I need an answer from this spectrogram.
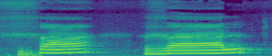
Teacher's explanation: सा बोलने में दांत और जबान के नीचे से हल्की सी हवा निकलेगी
